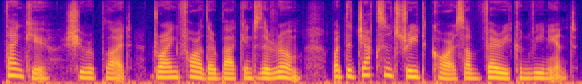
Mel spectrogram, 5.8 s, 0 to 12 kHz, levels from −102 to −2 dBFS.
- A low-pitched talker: No, medium, 180 Hz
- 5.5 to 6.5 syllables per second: No, 5.2 syllables/s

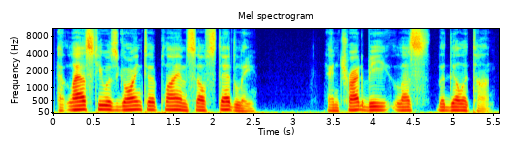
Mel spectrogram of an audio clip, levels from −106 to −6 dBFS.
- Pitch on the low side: Yes, low, 130 Hz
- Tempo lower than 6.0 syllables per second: Yes, 5.1 syllables/s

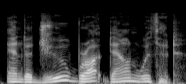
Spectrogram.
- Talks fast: Yes, fast, 225 wpm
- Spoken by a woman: No, male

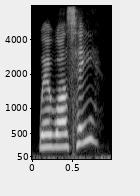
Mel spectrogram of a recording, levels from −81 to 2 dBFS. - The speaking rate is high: No, average, 180 wpm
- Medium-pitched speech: No, very high, 280 Hz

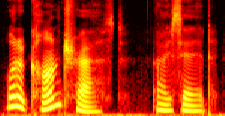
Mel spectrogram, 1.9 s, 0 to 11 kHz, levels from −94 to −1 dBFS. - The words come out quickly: No, average, 160 wpm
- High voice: Yes, high, 200 Hz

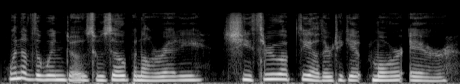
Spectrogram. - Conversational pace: No, fast, 210 wpm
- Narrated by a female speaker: Yes, female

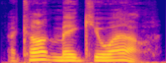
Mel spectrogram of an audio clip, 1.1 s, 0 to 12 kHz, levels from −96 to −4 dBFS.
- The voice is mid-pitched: Yes, medium, 155 Hz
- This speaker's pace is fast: Yes, fast, 270 wpm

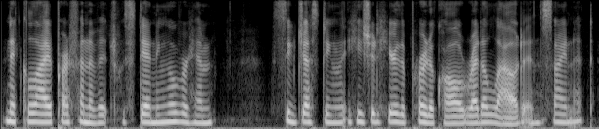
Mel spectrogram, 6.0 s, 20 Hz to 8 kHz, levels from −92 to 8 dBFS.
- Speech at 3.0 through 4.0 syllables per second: No, 5.6 syllables/s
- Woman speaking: Yes, female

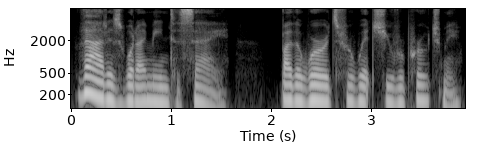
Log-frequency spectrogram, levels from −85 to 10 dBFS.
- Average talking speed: No, fast, 230 wpm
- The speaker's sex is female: Yes, female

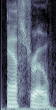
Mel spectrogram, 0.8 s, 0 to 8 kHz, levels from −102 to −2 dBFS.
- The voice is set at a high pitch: No, very low, 95 Hz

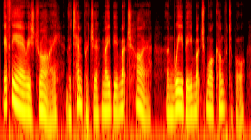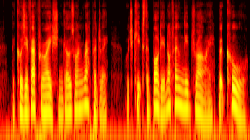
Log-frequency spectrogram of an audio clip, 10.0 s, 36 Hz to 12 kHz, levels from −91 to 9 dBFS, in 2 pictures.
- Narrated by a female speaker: No, male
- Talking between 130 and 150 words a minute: No, average, 185 wpm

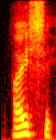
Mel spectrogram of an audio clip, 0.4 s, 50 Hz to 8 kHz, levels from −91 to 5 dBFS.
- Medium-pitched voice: Yes, medium, 180 Hz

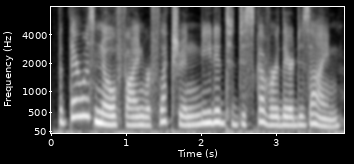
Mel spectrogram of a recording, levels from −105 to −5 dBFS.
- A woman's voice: Yes, female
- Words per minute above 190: No, average, 170 wpm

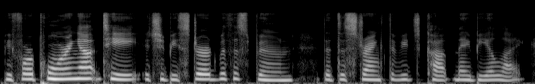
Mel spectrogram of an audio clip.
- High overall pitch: Yes, high, 220 Hz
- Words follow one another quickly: Yes, fast, 225 wpm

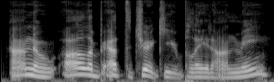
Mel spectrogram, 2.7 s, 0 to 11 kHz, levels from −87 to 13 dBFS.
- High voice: No, medium, 170 Hz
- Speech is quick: Yes, fast, 220 wpm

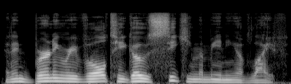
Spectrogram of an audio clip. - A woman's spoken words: No, male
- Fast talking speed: Yes, fast, 225 wpm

